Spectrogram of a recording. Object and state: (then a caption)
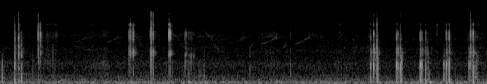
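Fabric bucket hat tapped. A dark green cloth bucket hat with a stitched brim, soft and hollow, is held up outdoors and tapped and scratched with fingertips and paperclip-covered nails. Eleven short, sharp, bright clicks come in quick bursts, with faint scratching between them. A steady low patter of rain continues in the background.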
